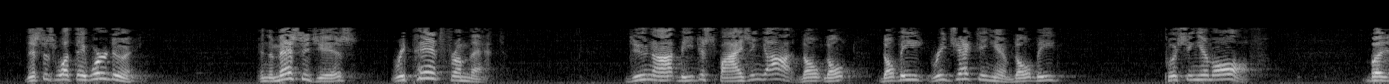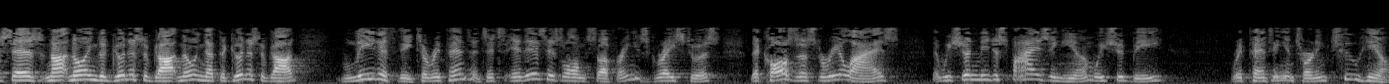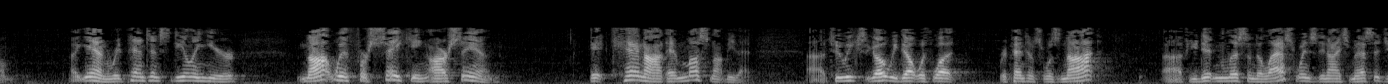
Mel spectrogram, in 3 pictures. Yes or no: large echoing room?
yes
